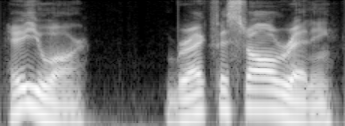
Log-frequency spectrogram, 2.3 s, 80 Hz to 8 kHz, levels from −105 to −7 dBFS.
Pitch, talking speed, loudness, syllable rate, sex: 110 Hz, 155 wpm, -16 LUFS, 5.9 syllables/s, male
